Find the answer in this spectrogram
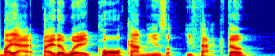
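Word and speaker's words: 効果: But yeah, by the way, Koka means effect. Chinese compound accent on the first mora.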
